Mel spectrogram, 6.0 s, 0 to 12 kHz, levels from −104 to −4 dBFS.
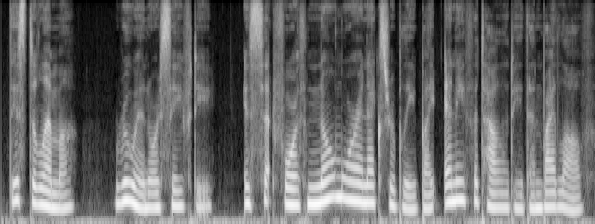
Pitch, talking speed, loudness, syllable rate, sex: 205 Hz, 170 wpm, -16 LUFS, 5.8 syllables/s, female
